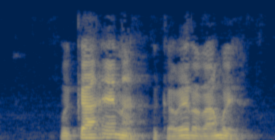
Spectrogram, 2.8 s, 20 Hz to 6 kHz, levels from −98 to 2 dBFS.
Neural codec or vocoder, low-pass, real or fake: none; 5.4 kHz; real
